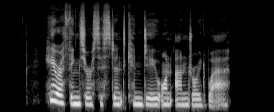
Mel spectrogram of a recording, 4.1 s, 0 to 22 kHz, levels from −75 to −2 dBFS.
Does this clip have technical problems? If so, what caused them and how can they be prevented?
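No technical faults are present.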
